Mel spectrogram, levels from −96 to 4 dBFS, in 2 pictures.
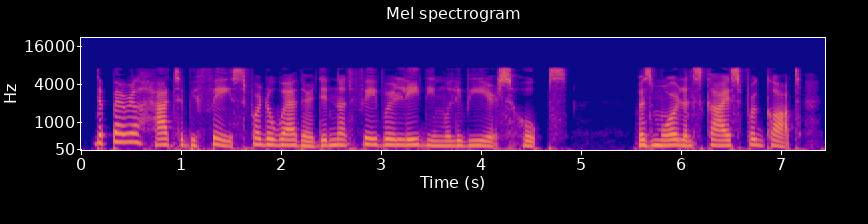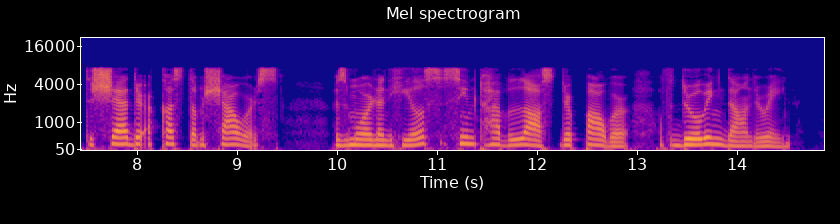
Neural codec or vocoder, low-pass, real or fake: none; 7.2 kHz; real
